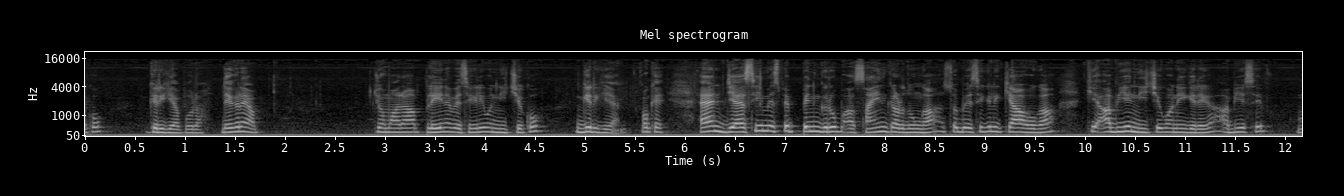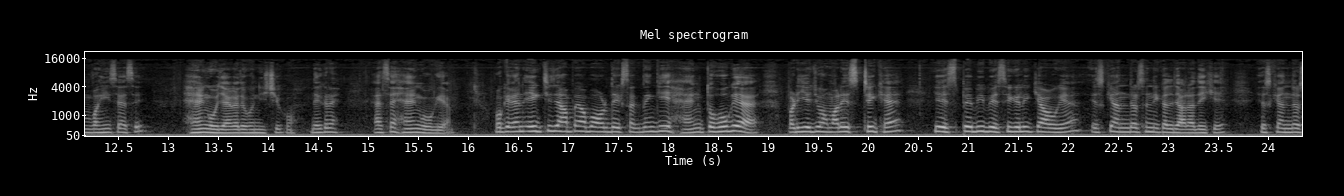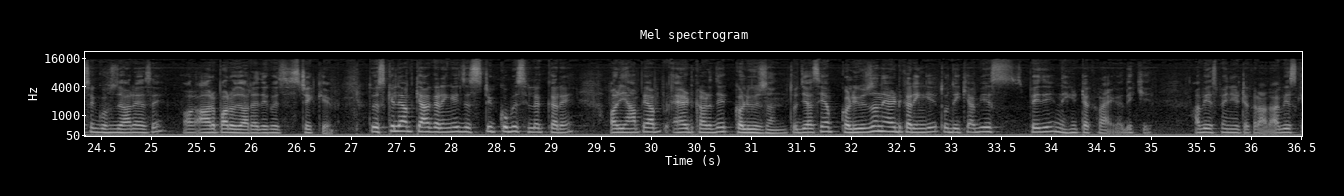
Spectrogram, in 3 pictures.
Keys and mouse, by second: 0.6 space, 1.5 click, 1.9 space, 4.9 click, 6.0 shift+click, 9.2 click, 10.9 space, 20.8 space, 20.9 click, 27.0 space, 27.9 click, 28.9 click, 30.9 click, 33.0 space.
